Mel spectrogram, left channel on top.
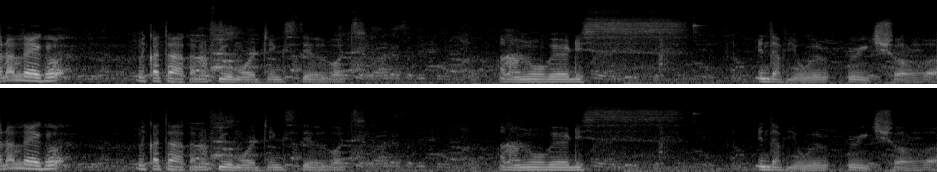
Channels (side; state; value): both; normal; correlation 0.79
